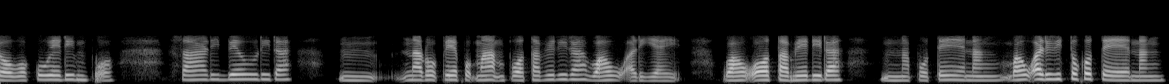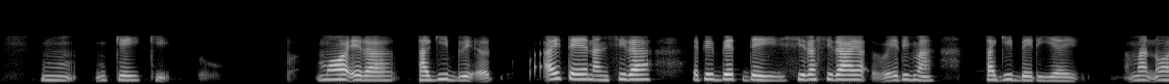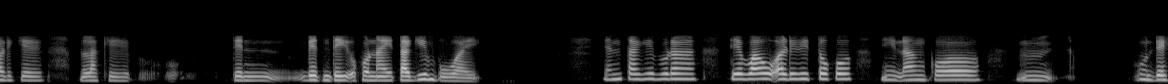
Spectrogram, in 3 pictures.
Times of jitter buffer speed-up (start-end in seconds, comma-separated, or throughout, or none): none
